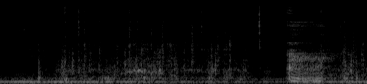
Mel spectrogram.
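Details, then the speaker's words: Sewing machine doing straight stitch: quiet hum with faint irregular light ticking that it doesn't normally make; owner suspects the timing is off, unconfirmed. "I think the timing's off it sounds hear that kind of ticking it not doesn't normally do that"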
